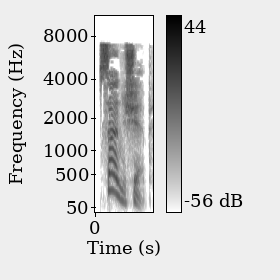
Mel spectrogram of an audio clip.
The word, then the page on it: sonship: British English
